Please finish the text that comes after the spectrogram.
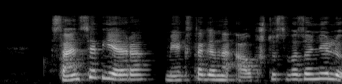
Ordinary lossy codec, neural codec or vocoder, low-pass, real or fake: AAC, 48 kbps; none; 9.9 kHz; real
